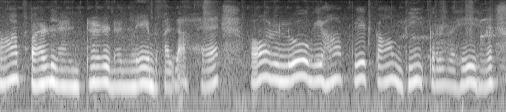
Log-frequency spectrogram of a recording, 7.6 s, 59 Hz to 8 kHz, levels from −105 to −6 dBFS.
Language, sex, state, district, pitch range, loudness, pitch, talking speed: Hindi, female, Uttar Pradesh, Jalaun, 195-235 Hz, -17 LUFS, 215 Hz, 120 wpm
